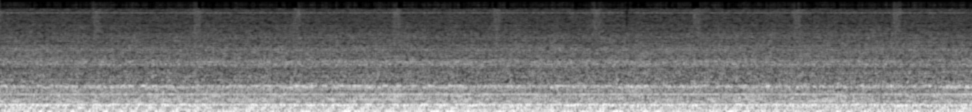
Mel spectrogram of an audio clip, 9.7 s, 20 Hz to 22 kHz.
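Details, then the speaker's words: Bosch Axxis washing machine with manual spin set to 1,000 rpm: a smooth, even high-speed whir with a faint tick after balancing rotations. Spin works manually, so drain, motor, belt and motor control are fine; the timer portion is suspected of preventing spin during cycles. "And then pretty soon it should fire up and do the spin cycle. So it'll probably do a couple of rotations each way to balance the load, and then it'll pick up speed."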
